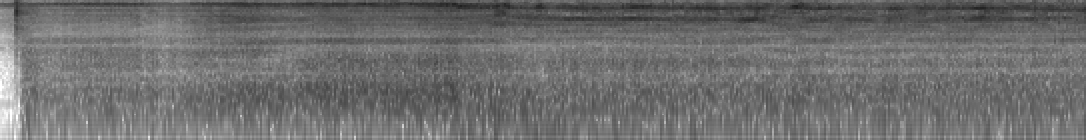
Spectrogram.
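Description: A blowtorch roars steadily as its flame hits cubes of confit pork belly, a dense, sizzling crackle running through the loud, constant hiss for several seconds, with no talking.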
